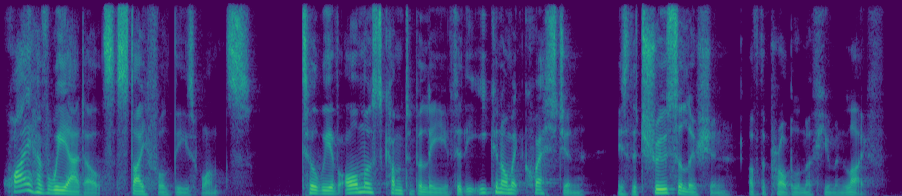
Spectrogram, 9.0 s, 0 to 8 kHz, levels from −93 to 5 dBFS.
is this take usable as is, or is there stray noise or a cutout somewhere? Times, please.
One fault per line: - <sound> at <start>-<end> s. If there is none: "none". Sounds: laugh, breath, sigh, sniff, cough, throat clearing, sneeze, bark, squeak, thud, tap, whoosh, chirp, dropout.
none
